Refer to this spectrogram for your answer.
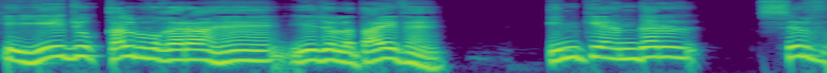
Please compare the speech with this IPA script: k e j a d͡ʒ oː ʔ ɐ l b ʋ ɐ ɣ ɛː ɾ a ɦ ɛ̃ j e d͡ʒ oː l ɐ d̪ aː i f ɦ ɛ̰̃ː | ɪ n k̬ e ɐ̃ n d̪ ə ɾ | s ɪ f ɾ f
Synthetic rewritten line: k e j e d͡ʒ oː q ɐ l b ʋ ɐ ɣ ɛː ɾ a ɦ ɛ̃ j e d͡ʒ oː l ɐ t̪ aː ɪ f ɦ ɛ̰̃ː | ɪ n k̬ e ɐ̃ n d̪ ə ɾ | s ɪ ɾ f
